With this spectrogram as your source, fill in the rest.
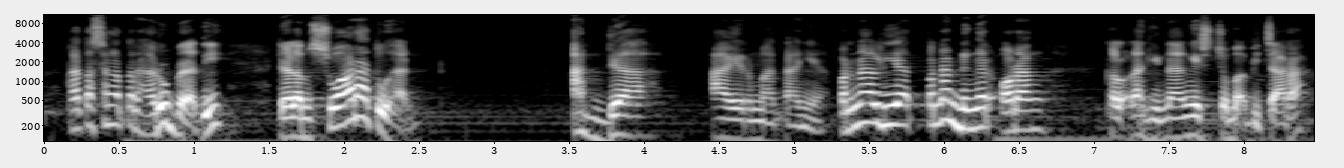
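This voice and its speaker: A male pastor, giving an expressive devotional sermon that swings from hushed to loud and mixes in English phrases. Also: a little high. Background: soft background music.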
